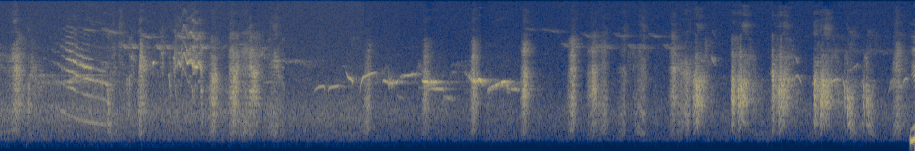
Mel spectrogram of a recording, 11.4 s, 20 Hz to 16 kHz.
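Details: Eurasian Magpie in a Hampshire, UK garden in 2020 quietly chattering to itself: squeaky whistles, short rising chirps and dry clicking bursts run together without a fixed pattern for about ten seconds.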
